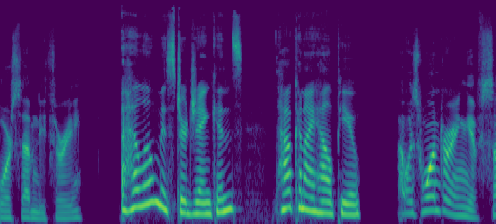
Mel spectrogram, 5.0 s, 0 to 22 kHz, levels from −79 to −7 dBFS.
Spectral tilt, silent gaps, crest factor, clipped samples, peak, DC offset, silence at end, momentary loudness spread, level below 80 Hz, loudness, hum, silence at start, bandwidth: -4 dB/octave; none; 16 dB; under 0.1%; -12 dBFS; under 0.1%; 0 s; 13 LU; -68 dBFS; -27 LUFS; none; 0 s; 19 kHz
